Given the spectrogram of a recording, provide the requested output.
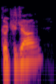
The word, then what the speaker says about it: gochujang: And I'm just curious, do you have anything that's got gojing gojing on it, like a gojing th- sauce? – Oh, like like gochujang?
